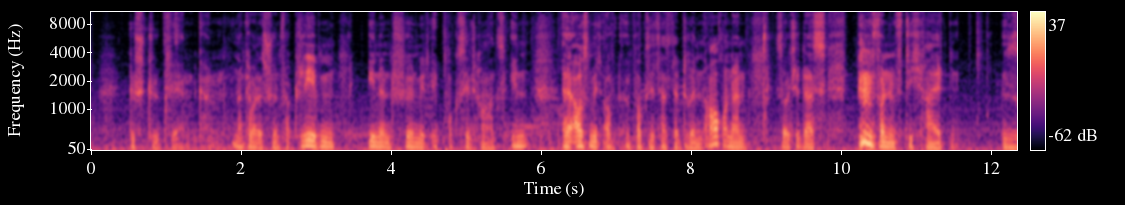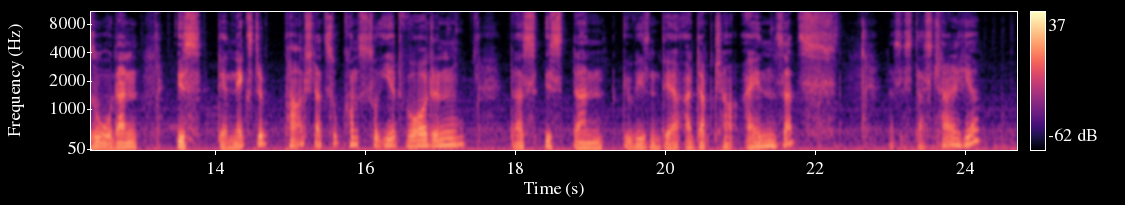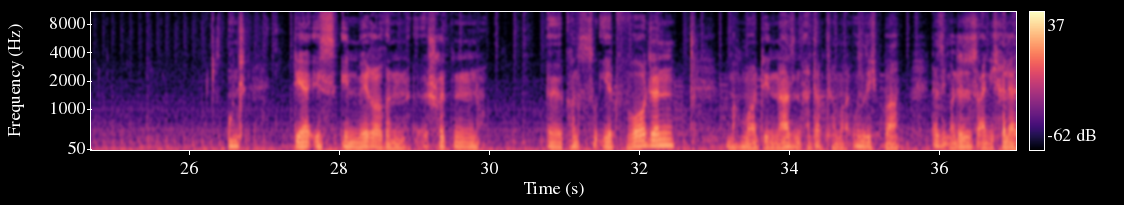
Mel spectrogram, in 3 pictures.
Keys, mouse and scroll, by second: 0.7 click, 0.9 space, 4.7-7.3 middle drag, 11.2-11.5 scroll down 2, 11.7-12.9 middle drag, 17.0 click, 21.3 click, 22.0 space, 23.0-23.3 scroll up 2, 23.6-25.6 middle drag, 26.9 click, 33.9 click, 34.1 space, 34.9 middle click, 34.9-37.0 drag.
